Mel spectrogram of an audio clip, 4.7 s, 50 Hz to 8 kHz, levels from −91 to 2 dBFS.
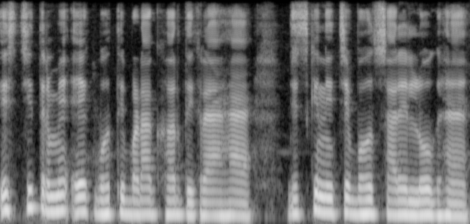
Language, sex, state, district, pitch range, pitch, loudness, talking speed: Hindi, male, Jharkhand, Palamu, 130-155 Hz, 140 Hz, -15 LUFS, 215 wpm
